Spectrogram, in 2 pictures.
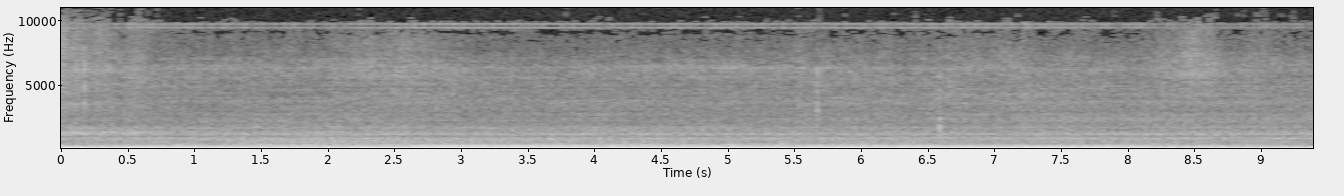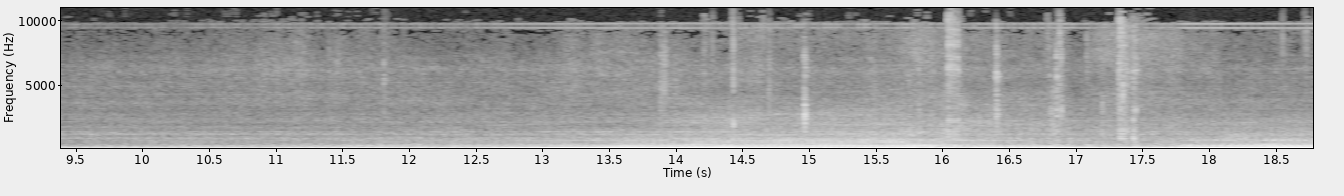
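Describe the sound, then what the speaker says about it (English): A 2018 Mustang GT Premium with a 5.0 V8 rumbles steadily while driving, a deep continuous exhaust drone that grows a little louder and fuller in the second half, with no talking over it. "The exhaust sounds great."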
